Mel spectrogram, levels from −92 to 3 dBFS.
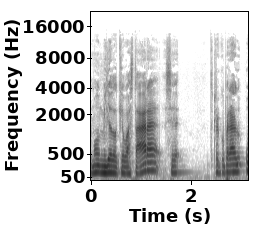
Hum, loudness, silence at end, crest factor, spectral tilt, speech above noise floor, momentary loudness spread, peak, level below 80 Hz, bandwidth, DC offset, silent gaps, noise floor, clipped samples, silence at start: none; -21 LUFS; 0 s; 18 dB; -7 dB/octave; 32 dB; 14 LU; -4 dBFS; -48 dBFS; 12.5 kHz; under 0.1%; none; -52 dBFS; under 0.1%; 0 s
